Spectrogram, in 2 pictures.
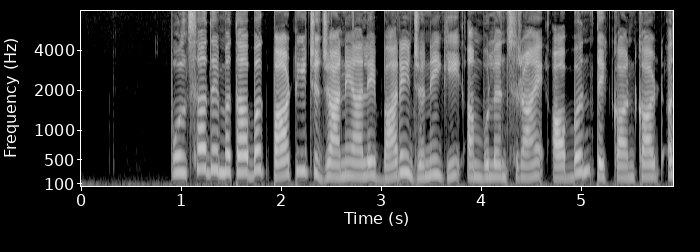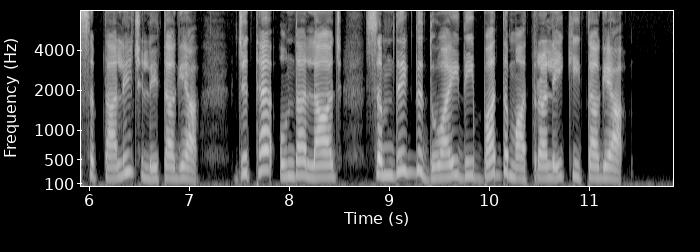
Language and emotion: Dogri, neutral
